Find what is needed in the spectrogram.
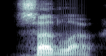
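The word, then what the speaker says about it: Szczudlo: Birthright was defined by the artwork of Tony Sudlow, and I think I'm pronouncing that right. Sudlow. Yep. It's spelled Sczudlo.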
